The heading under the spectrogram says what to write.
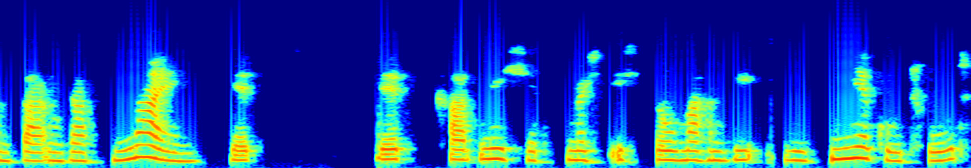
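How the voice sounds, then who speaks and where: Fairly slow speech from a woman with a medium pitch. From Palatinate, Germany. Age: 40s. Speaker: coach. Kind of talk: interview.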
